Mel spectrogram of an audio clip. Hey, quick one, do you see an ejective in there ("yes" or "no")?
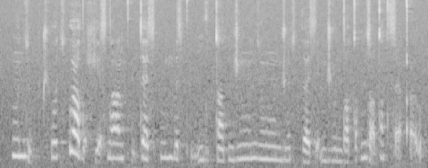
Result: yes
